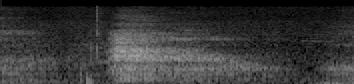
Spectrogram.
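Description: A person breathing in deeply through cupped hands held over the nose and mouth: one long airy breath starting a little under a second in and fading away over about a second.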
